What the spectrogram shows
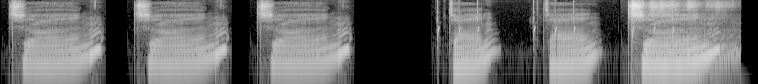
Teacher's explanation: The last part is the tone, which is the tricky one. Go flat with a neutral tone, then raise your voice high at the very end.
